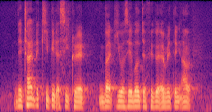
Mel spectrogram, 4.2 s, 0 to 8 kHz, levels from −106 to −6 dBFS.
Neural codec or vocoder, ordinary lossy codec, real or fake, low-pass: codec, 16 kHz, 2 kbps, FunCodec, trained on Chinese and English, 25 frames a second; none; fake; none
